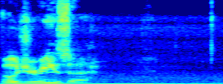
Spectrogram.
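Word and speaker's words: ojeriza: It's ojiza.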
